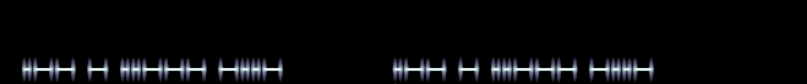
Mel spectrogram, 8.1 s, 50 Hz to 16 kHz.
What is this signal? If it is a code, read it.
Morse code, heard as a keyed tone, about 22 wpm, 700 Hz. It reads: WT2X WT2X
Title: USA Call Signs - 4 Characters - Repeated 2x - 22wpm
